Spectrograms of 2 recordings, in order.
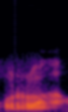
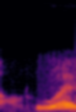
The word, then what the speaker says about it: Orroaga: Por ejemplo, en Guetaria también, o Rúa, se suele decir, pero la documentación nos muestra que la forma completa es Orroaga. Orrúa es la pronunciación local de ese Orroaga. Entonces,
